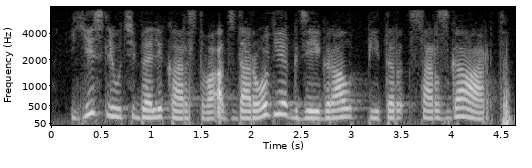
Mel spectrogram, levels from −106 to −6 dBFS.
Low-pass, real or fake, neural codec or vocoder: 7.2 kHz; real; none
